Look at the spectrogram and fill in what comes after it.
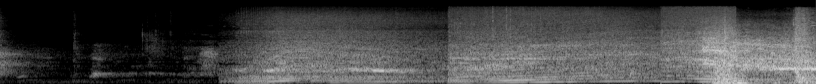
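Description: A few faint footsteps, then from about two seconds in a car engine revving hard as the car accelerates, its pitch climbing in repeated sweeps through the gears. About seven seconds in a loud, harsh burst of noise with a sustained squeal takes over.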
